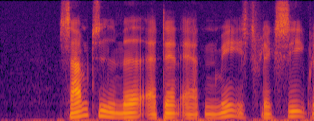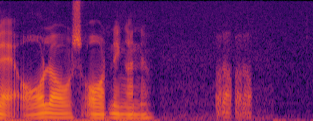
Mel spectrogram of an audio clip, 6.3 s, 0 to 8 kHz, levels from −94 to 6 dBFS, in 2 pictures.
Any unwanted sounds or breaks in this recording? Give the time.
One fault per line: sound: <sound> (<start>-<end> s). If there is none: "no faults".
sound: laugh (5.3-5.7 s)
